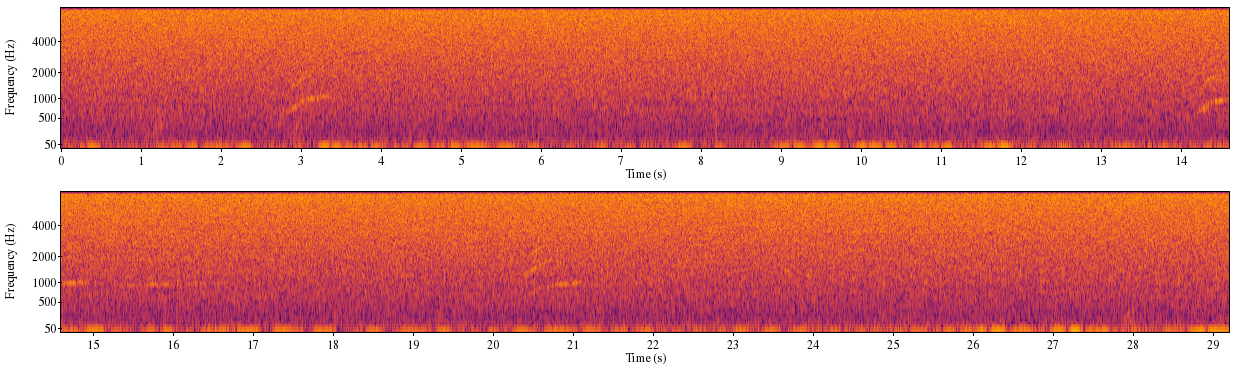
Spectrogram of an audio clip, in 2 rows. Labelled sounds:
2.9	3.4	humpback whale, 0.80 to 1.2 kHz
14.2	14.9	humpback whale, 0.80 to 1.1 kHz
20.7	21.0	humpback whale, 0.86 to 1.0 kHz

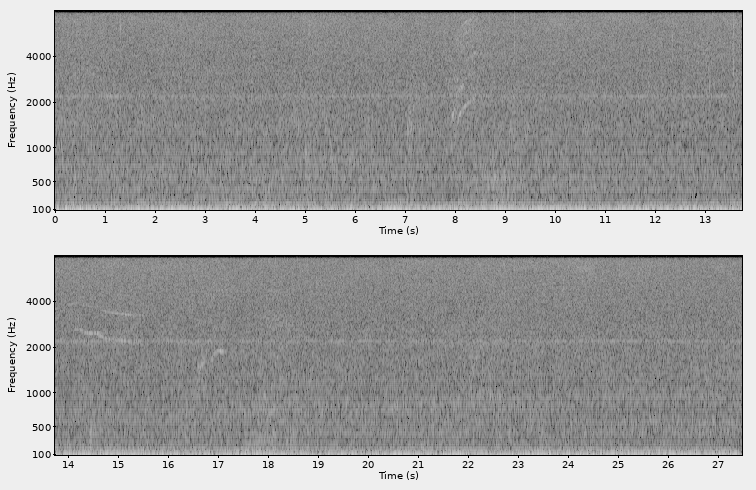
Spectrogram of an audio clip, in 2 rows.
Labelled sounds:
14.0	15.3	killer whale, 2.2 to 3.5 kHz
16.5	17.2	killer whale, 1.3 to 2.7 kHz

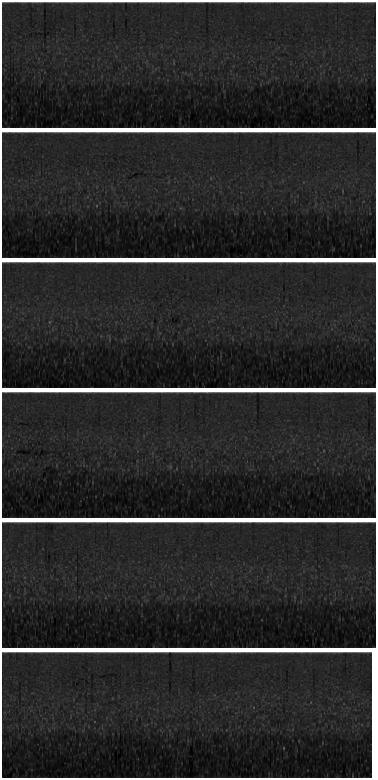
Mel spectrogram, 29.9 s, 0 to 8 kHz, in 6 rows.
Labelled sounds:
15.2	15.7	killer whale, offshore, 0.81 to 2.0 kHz
26.2	26.5	killer whale, offshore, 4.2 to 4.6 kHz

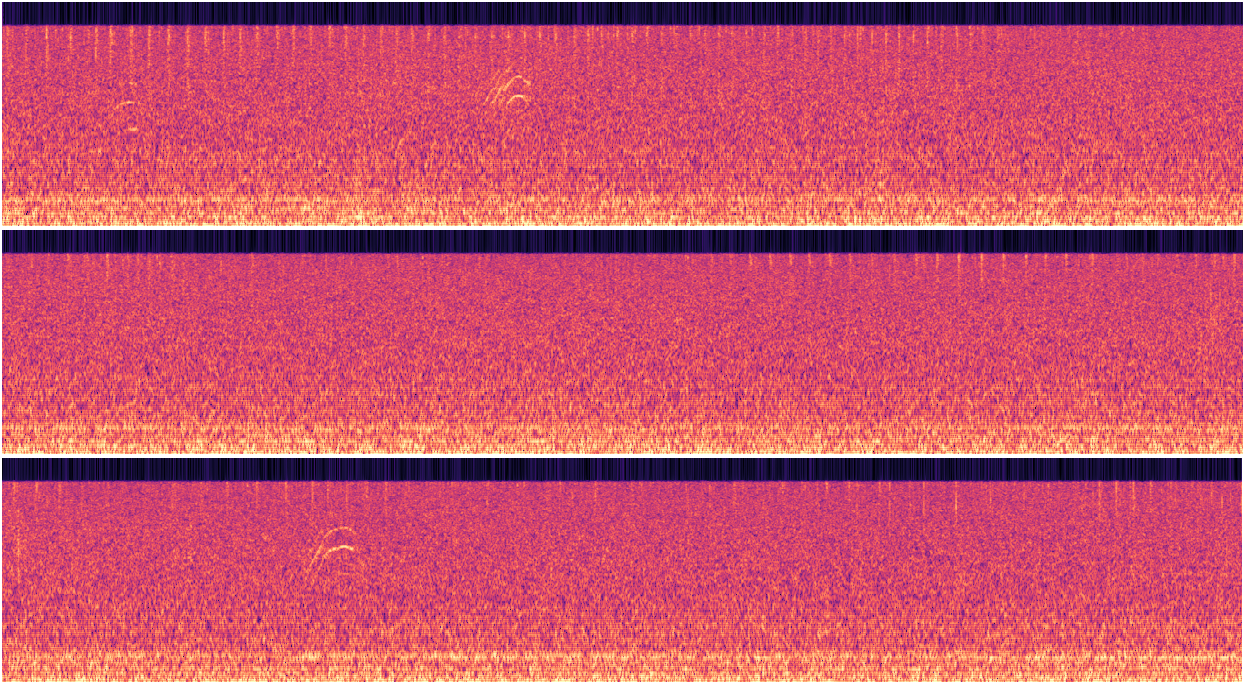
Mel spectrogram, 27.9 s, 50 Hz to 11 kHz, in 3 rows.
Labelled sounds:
0.8	1.1	killer whale, 0.87 to 3.6 kHz
3.6	4.2	killer whale, southern resident, 0.78 to 8.0 kHz
20.8	21.4	killer whale, southern resident, 1.1 to 8.0 kHz

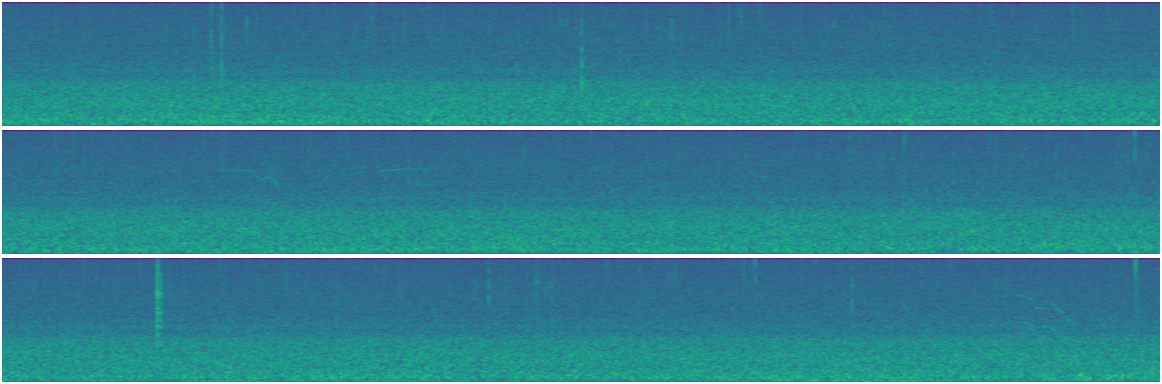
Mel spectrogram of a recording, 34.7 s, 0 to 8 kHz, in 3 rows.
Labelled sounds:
13.8	14.4	killer whale, northern resident, G clan, 2.1 to 3.2 kHz
15.4	15.7	killer whale, northern resident, G clan, 3.1 to 3.2 kHz

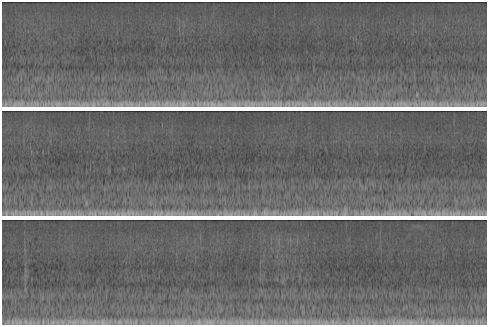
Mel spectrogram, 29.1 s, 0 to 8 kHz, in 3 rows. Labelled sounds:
27.6	27.8	killer whale, northern resident, 6.2 to 6.5 kHz

